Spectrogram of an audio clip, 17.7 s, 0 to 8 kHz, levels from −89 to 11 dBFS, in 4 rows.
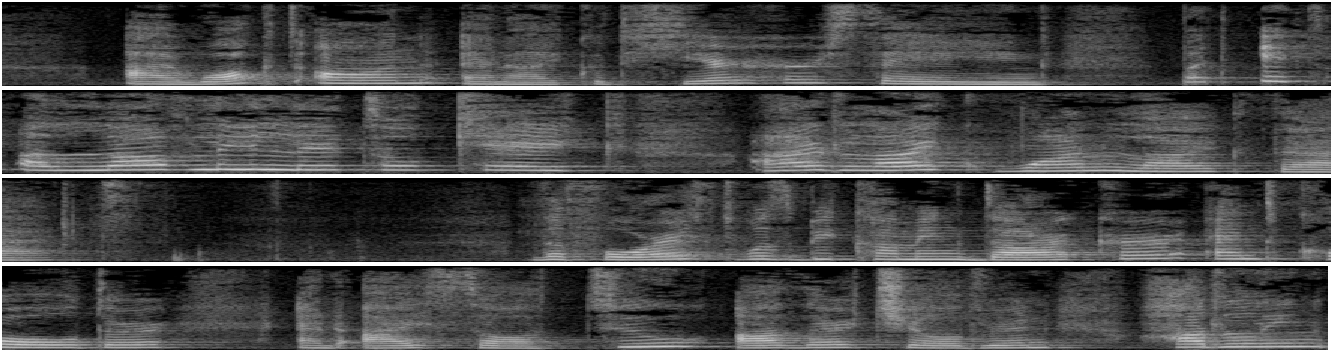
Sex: female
